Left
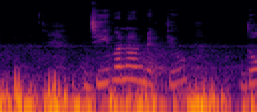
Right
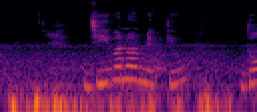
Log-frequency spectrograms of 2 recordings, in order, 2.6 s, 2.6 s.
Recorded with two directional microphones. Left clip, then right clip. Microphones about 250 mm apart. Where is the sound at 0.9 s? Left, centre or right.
Centre.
